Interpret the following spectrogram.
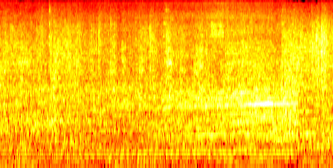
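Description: SUV engine running under acceleration, its tone slowly rising in pitch, over a steady rush of tyre and road noise on a dirt track.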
